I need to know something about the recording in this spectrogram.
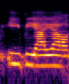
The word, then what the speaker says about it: Evel: He found something that was kind of this dark side that that rhymed with his name, although he changed it to, instead of E V I L, to E V E L, like his last name is spelled.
